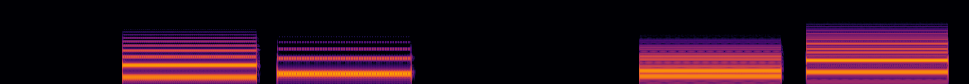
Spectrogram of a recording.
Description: Aircraft SELCAL, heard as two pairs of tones. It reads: BM-EF CH-GR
